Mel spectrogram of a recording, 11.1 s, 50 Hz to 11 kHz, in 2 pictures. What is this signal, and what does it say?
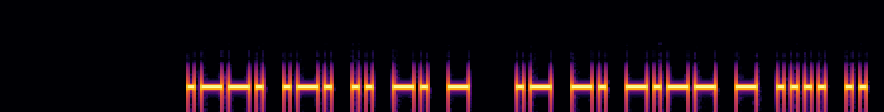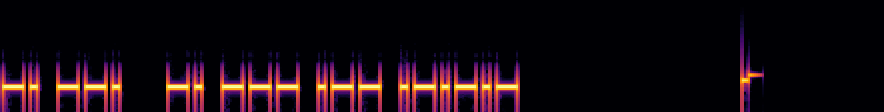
Morse code, heard as a keyed tone, about 28 wpm, 700 Hz. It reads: PRINT ANYTHING NOW.
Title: Sentences from Top 1400 Words 28wpm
